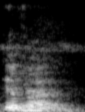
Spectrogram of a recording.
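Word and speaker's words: इव: Eva? No, Iva. E and E. Two short E's make one long E.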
